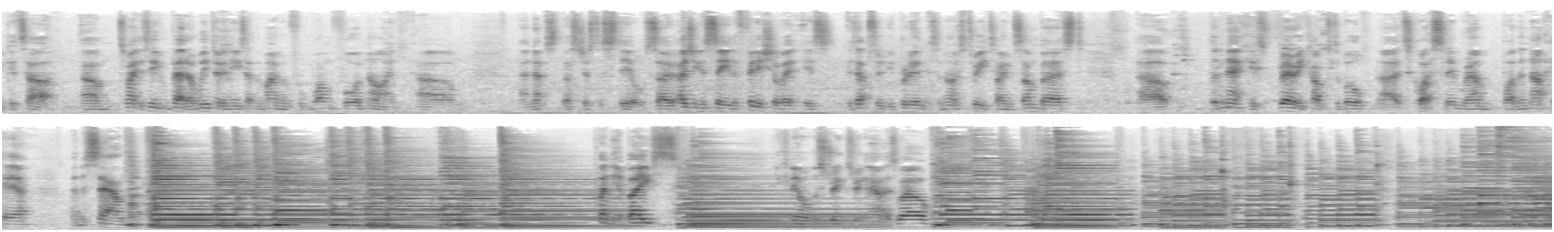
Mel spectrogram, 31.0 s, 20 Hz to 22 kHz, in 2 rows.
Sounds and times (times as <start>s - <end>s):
Speech: 0.0s - 4.6s, 5.2s - 16.9s, 21.4s - 22.3s, 23.2s - 24.8s
Acoustic guitar: 16.6s - 31.0s
Strum: 16.7s - 31.0s.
